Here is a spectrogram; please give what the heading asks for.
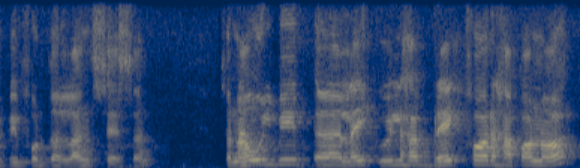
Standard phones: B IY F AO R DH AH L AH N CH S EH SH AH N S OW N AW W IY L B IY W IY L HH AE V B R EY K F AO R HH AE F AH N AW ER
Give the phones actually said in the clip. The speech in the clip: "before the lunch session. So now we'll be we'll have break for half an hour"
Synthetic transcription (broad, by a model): B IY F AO R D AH L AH N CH S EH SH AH N S OW N AW W IY L B IY W IY L HH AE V B R EY K F AO R HH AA P AH N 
